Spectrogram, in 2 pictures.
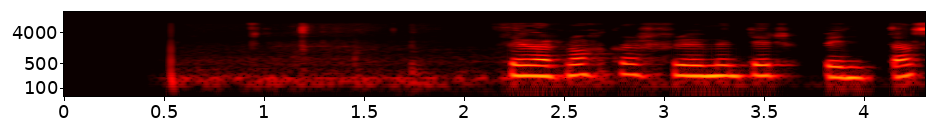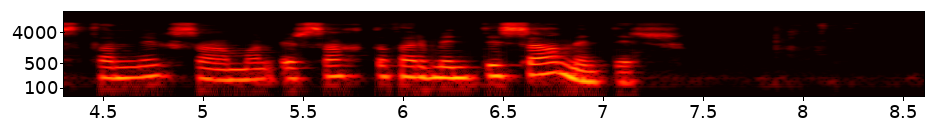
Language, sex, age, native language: Icelandic, female, 30-39, Icelandic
